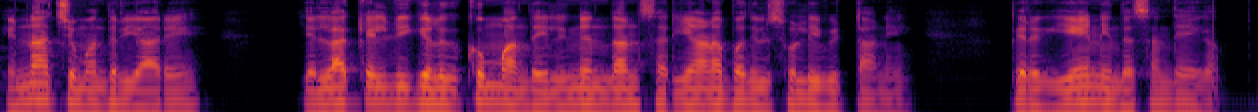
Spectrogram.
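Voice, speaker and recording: A man's voice: on the low side, fairly even intonation, fairly quick, smooth, dry recording, lightly acted. An actor voicing a trusting old king in a cartoon, speaking in a regal, formal way. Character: trusting elderly male king. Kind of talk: cartoon voice acting.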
